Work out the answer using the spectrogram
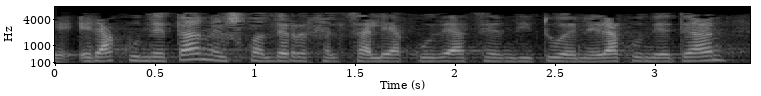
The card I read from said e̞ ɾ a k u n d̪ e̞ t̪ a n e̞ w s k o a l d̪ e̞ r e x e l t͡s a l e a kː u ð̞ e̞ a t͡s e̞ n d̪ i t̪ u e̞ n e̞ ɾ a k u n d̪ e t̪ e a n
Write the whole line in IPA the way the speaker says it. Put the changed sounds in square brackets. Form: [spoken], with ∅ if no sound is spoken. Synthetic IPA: e̞ ɾ a k u n d̪ e̞ t̪ a n e̞ w s k o a l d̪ e̞ r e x e l t͡s a l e a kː u ð̞ e̞ a t͡s e̞ n d̪ i t̪ u e̞ n e̞ ɾ a k u n d̪ e t̪ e a n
